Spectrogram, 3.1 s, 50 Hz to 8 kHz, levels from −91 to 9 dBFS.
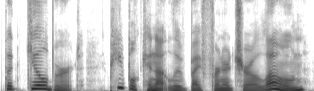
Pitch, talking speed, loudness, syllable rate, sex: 200 Hz, 155 wpm, -17 LUFS, 5.8 syllables/s, female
